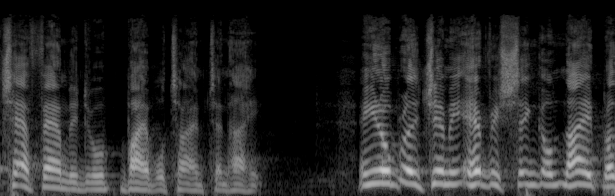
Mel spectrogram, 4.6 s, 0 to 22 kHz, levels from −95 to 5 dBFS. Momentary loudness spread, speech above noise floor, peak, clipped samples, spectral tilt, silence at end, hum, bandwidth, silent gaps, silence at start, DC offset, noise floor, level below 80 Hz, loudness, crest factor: 15 LU; 44 dB; -14 dBFS; under 0.1%; -4.5 dB/octave; 0 s; none; 15 kHz; none; 0 s; under 0.1%; -76 dBFS; -68 dBFS; -31 LUFS; 18 dB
